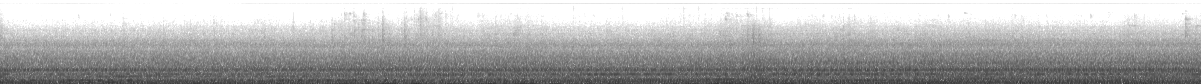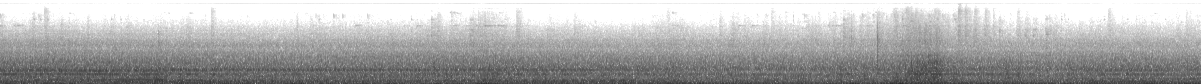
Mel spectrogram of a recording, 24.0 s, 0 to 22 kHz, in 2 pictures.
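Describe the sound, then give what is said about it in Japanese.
Continuous low engine rumble and road noise inside a moving city bus, a dense, steady drone that holds level throughout with no talk. “このバスは和垣中山駅、田尻4丁目、両徳橋二つ目経由、元八幡駅行きでございます。”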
